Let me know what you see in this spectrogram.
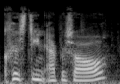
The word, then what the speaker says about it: Christine Ebersole: Yes, Christine Ebersole. – Oh, okay. – Am I saying that right? – Yeah, that's right.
